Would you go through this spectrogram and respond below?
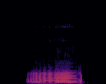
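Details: French Bulldog, a nine-month-old female, snoring in one steady, rough, buzzing breath lasting about a second, low and rich in harmonics with a fast rattling flutter, followed by quiet.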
